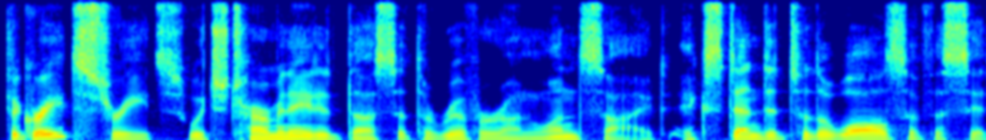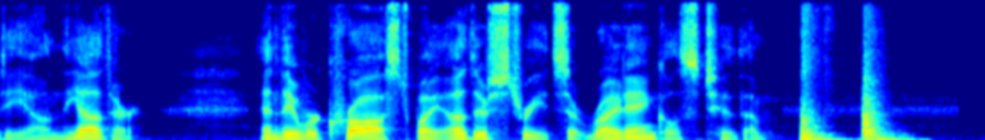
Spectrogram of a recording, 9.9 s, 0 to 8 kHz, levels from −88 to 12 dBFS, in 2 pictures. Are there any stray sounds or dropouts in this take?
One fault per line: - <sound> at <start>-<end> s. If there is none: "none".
- thud at 8.9-9.6 s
